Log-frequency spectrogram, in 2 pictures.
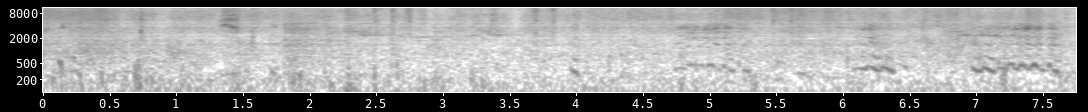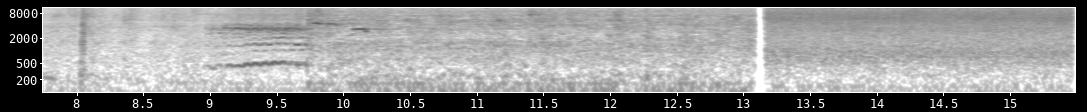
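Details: A giant panda on 10 March, after eating well and playing with a red bucket, keeps giving sheep-like bleats. Several short, wavering bleats are faint, one louder rising bleat comes near the end, and a steady low hum runs throughout.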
